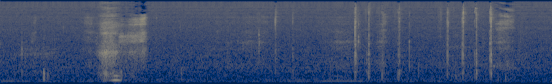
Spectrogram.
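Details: Infant girl, awake very early in the morning, gives a single brief, sharp sneeze in a quiet room, followed by soft clicks and small movement sounds.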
